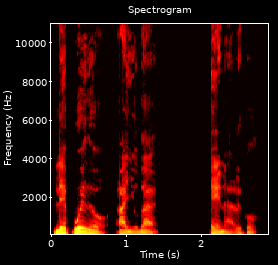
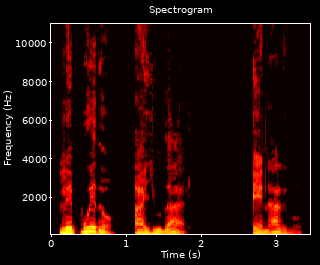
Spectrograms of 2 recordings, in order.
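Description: The two takes are said the same way.

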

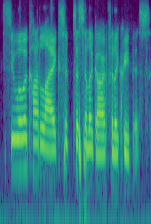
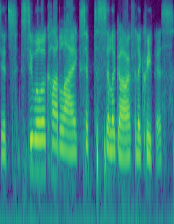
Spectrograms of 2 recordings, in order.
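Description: First: "Suocotyli Cryptocilligar Philocrepus" as supercalifragilistic reversed; backwards speech. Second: "Suocotyli Cryptocilligar Philocrepus" as supercalifragilistic said backwards; backwards speech. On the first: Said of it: "One more time?". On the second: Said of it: "And to say it backwards". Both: Shown as a demonstration.

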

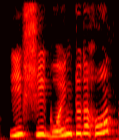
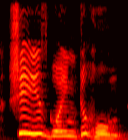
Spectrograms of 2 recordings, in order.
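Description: First: "Is she going to the home" as a question, voice raised towards "home"; rising question intonation. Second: "She is going to home" with pitch falling towards "home"; falling statement intonation. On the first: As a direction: ask it, lifting the pitch on "home" at the end. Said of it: "end of the sentence is raising the voice". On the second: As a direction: declare "She is going to home", lowering the voice at the end. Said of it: "pitch may fall towards the end". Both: Shown as a demonstration.

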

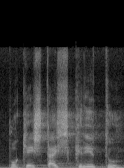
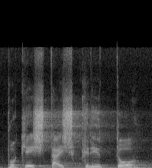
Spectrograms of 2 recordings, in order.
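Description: No difference in how they are said.

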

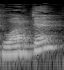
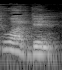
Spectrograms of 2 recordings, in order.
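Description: First: وردن ending in a clear "-an", warDAN; tanwin fath ending. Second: وردن ending in "-in", wardin; tanwin kasr ending. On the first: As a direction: say وردن with final -an and a sounded n. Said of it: "تنوين الفتح مثل كلمة". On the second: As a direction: say وردن with final -in and a sounded n. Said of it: "وتنوين الكسر مثل كلمة". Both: Shown as a demonstration.

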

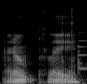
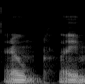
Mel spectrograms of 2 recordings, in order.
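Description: No difference in how they are said.

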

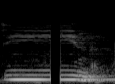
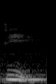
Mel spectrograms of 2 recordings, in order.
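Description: First: Very slow, held ee in تين; lengthened ee. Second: Brief i vowel in تي; short kasra. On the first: Teacher shows the lengthened sound, long ee in تين. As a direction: stretch تين out long on the vowel. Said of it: "لما اطول صوتها يبقى ايه؟". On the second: Teacher contrasts short with long, brief vowel in تي. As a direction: keep تي short, without stretching it. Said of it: "لما يكون تحتيه كسره صوته تي". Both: Shown as a demonstration.

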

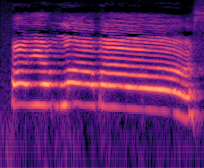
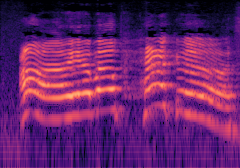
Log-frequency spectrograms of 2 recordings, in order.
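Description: First: High, loud, drawn-out holler as a llama; Llama character voice. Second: High, loud, slow announcement as an alpaca; Alpaca character voice. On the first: Llama introduces himself to Alpaca, high loud character voice. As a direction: belt it out slowly, way up high. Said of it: "said Llama". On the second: Alpaca answers Llama after the unzooping, loud character voice. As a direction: declare it big and drawn out, in character. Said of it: "said alpaca". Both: A narrator's reading.

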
